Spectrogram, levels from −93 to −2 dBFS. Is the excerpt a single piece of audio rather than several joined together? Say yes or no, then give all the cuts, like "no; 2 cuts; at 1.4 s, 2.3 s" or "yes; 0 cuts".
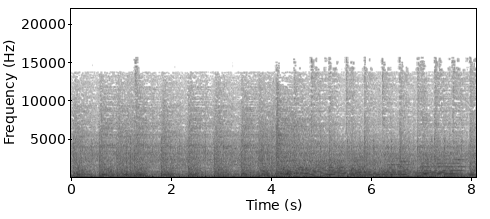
yes; 0 cuts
